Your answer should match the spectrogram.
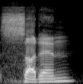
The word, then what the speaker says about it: Sudan: our enemy Vladimir Putin Sudan is actually pronounced sudden thank you the Ukraine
